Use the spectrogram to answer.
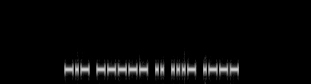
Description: Morse code, heard as a keyed tone, about 59 wpm, 700 Hz. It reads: K0IVJ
